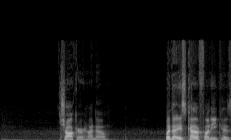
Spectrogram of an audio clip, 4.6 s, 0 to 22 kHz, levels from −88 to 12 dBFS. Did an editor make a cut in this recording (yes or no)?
no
